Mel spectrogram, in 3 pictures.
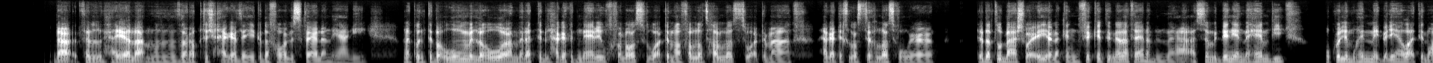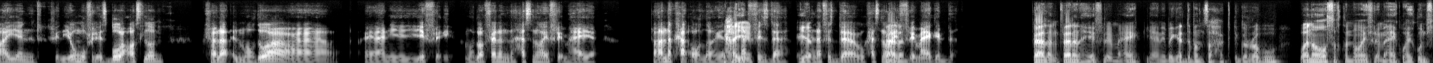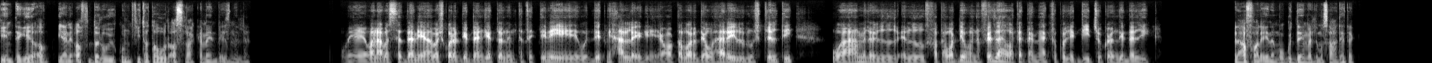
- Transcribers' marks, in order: "جربتش" said as "نذربتش"
- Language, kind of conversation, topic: Arabic, advice, إزاي بتعاني من إن الشغل واخد وقتك ومأثر على حياتك الشخصية؟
